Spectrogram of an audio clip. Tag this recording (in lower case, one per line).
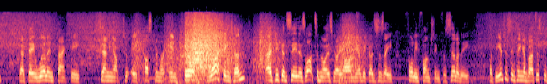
speech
